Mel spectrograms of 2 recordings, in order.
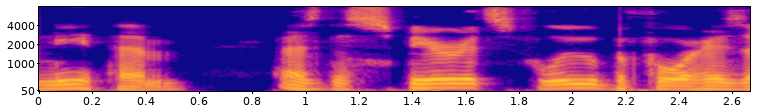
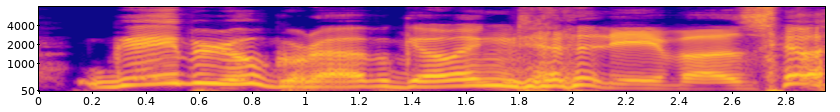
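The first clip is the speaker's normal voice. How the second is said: storybook goblin voice, high and swooping; 9 semitones higher, 4 dB louder than usual. Narrator reading the goblin's reply to the sexton, in a goblin voice. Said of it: "said the goblin".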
